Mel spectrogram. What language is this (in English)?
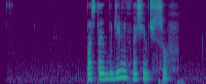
Russian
